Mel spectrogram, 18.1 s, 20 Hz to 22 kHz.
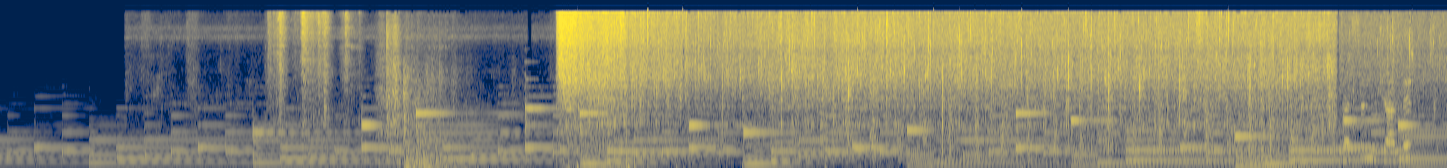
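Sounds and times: background music: 0.0 - 18.0
onions sizzling in hot oil: 7.0 - 18.0.

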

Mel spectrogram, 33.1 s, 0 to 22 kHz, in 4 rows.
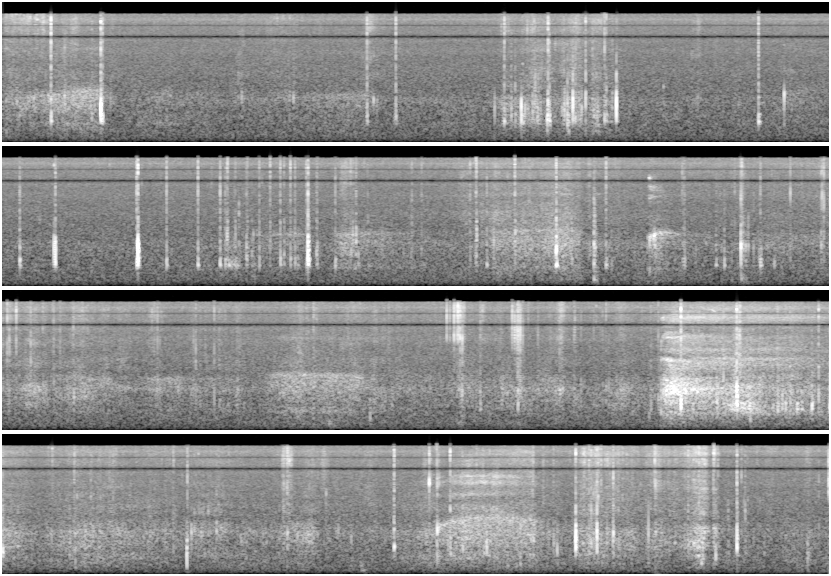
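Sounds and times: peel rustling: 15.0 - 33.0.

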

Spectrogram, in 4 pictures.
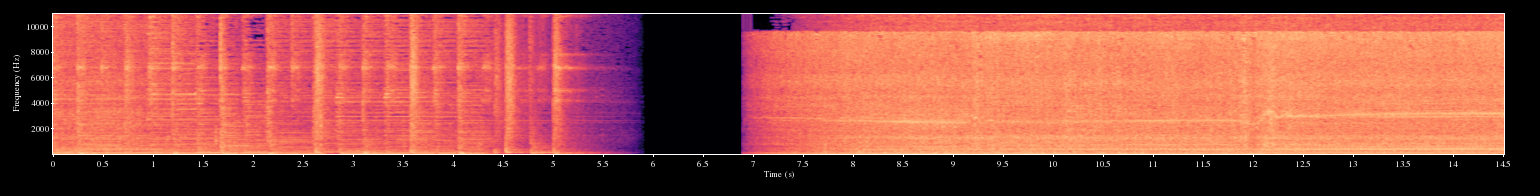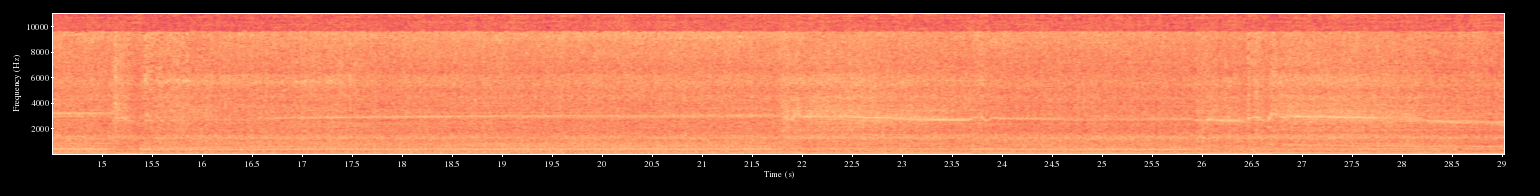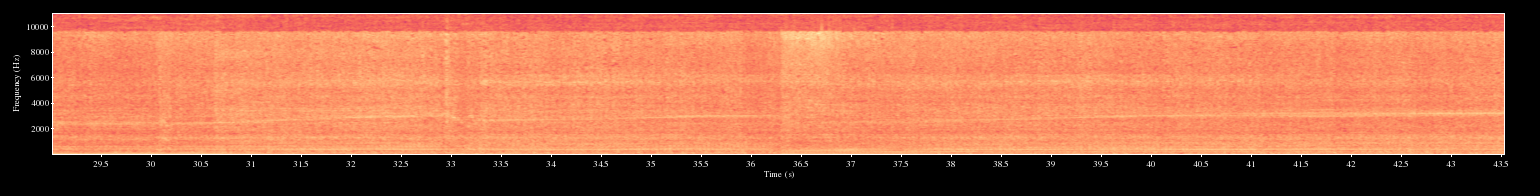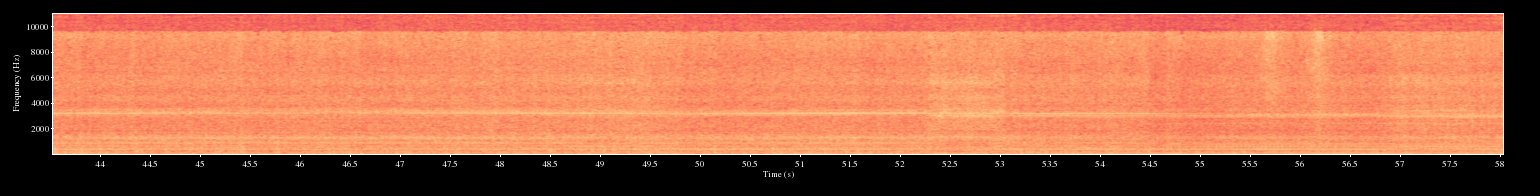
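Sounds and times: wind rushing: 0.0 - 2.4, 29.6 - 58.0
motorcycle engine running: 0.0 - 3.4, 6.9 - 58.0.

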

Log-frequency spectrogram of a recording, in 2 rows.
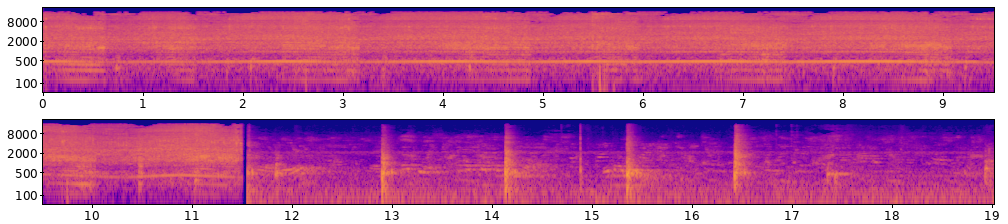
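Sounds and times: angle grinder grinding steel: 0.0 - 11.6.

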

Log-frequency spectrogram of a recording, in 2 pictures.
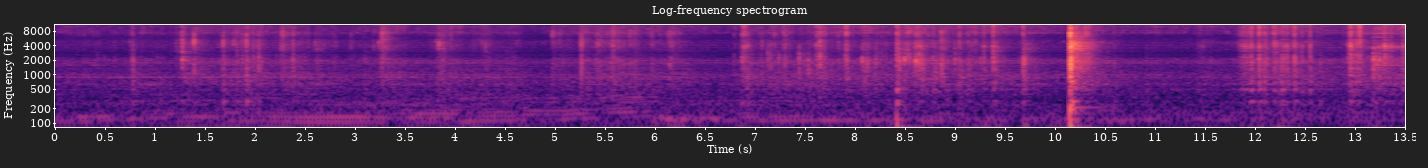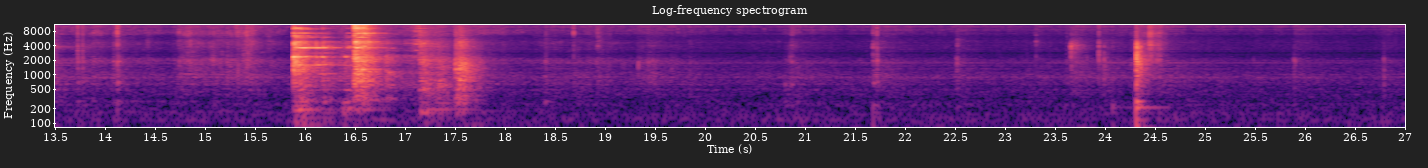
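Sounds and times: plastic crackling: 0.4 - 15.9, 22.5 - 24.8
metal spatula scraping plastic film: 11.7 - 15.9.

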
